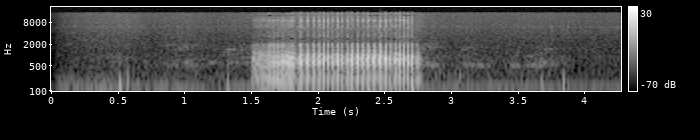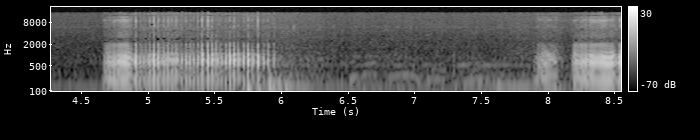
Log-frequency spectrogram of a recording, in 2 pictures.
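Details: Jaina, a dog sleeping after an exhausting bath, snoring loudly with rough, rattling snores about 19 a minute separated by quiet pauses, over a low room hum.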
